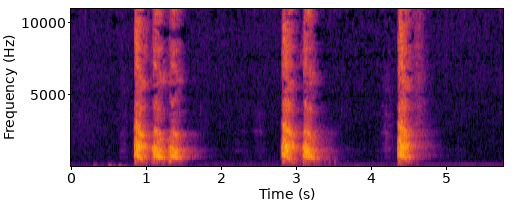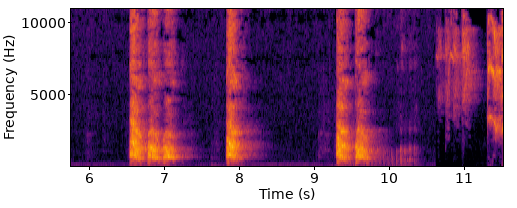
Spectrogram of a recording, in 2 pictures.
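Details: Dog barking in six separate bursts across about eleven seconds, each burst one to three sharp, mid-pitched barks with pauses between; a faint steady low hum runs underneath and a thin high sound appears at the very end.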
